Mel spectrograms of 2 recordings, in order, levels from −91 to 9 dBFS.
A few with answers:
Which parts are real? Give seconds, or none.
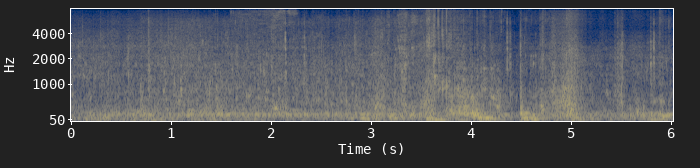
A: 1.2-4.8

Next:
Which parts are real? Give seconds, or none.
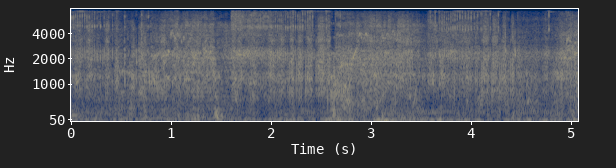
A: 0.0-0.5; 1.7-5.1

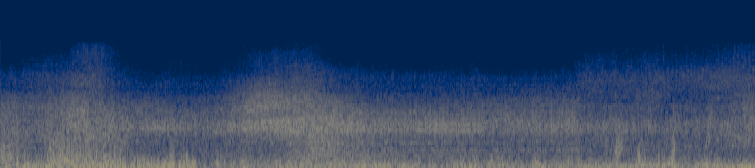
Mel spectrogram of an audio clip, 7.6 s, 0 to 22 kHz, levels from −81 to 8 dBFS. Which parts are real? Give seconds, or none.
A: 0.0-5.0; 5.7-7.6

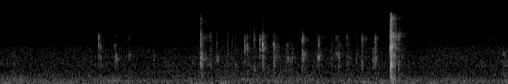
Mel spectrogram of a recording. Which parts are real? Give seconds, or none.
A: 0.0-5.1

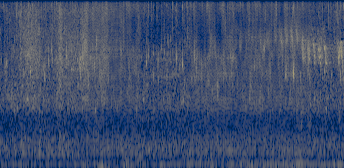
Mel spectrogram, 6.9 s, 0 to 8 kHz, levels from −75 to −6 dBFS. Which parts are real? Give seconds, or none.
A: 0.0-1.7; 2.8-3.8; 6.2-6.9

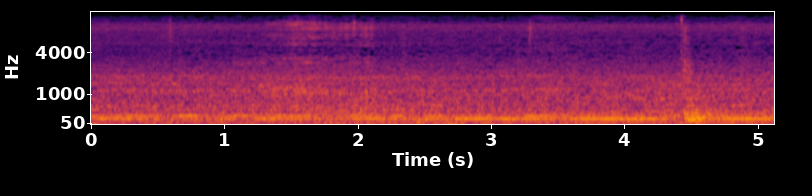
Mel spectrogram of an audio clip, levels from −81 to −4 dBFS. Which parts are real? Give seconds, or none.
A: 0.6-5.1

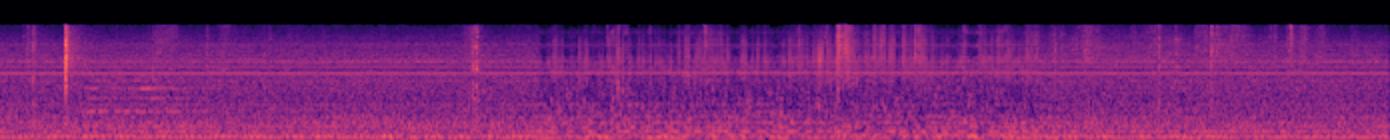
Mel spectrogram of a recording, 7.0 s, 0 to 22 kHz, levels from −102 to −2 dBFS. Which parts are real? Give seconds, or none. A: 0.0-2.7; 5.2-7.0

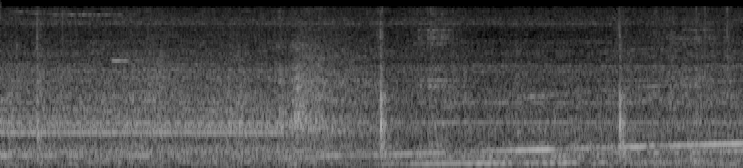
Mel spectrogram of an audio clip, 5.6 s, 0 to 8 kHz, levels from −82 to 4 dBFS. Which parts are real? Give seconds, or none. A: 0.0-5.6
